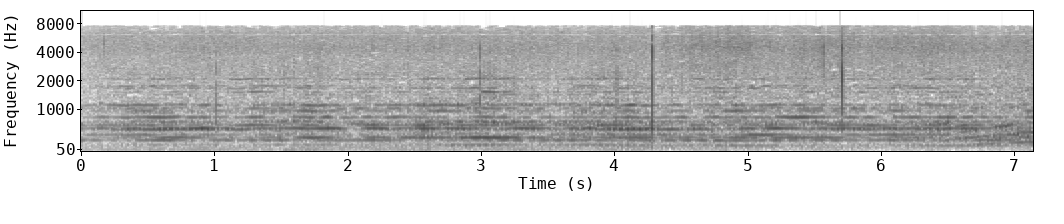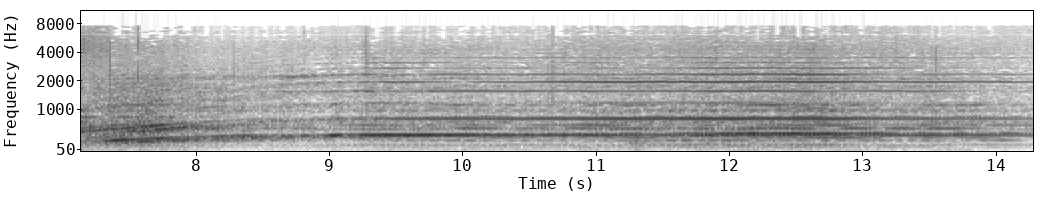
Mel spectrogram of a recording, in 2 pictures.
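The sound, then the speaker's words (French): Authentic 1945 radio archive recording from Prague: a wailing air-raid siren climbs in pitch and holds a steady howl while church bells ring and hum continuously beneath it, a dense, loud wash of sound with no voices. “Cet enregistrement authentique du son des cloches et des sirènes provient des archives sonores de la radio tchèque”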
